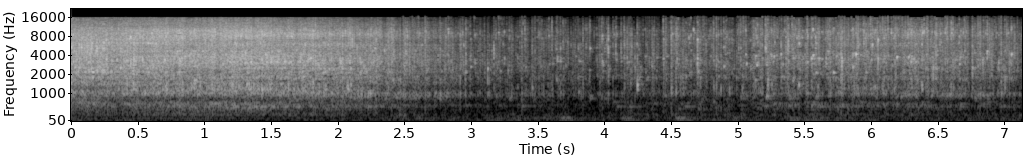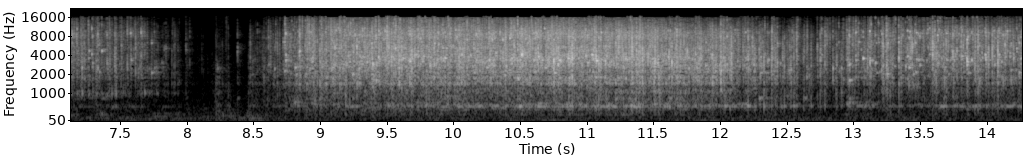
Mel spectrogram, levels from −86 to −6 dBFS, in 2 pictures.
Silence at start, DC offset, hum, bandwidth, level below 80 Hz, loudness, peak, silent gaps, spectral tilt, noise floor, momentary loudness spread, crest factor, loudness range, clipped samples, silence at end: 0 s; under 0.1%; none; 17 kHz; -74 dBFS; -19 LUFS; 0 dBFS; none; 5.5 dB/octave; -55 dBFS; 17 LU; 22 dB; 9 LU; under 0.1%; 0 s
